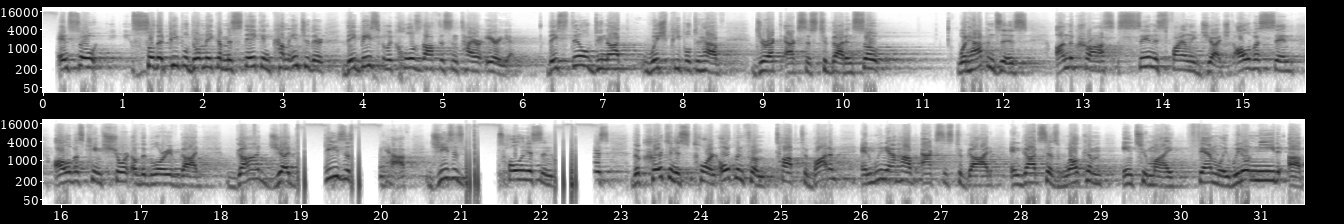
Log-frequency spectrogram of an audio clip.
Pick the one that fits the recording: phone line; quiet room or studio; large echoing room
large echoing room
